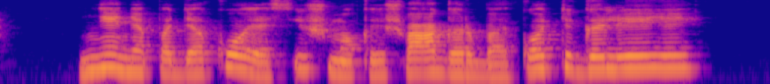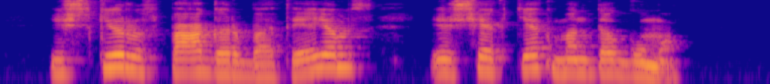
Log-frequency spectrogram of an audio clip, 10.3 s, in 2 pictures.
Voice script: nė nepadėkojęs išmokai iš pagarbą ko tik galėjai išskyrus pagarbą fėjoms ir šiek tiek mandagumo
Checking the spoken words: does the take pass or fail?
pass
